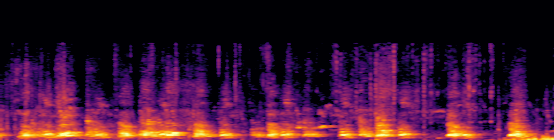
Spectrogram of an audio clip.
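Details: Boston Terrier Rose, thrilled at the sight of a ball and rolling it about in play, gives a near-continuous stream of rough, strained yips and whines, closely packed bursts with barely a pause between them.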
